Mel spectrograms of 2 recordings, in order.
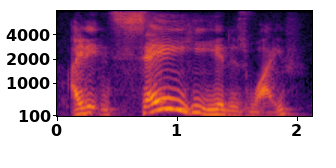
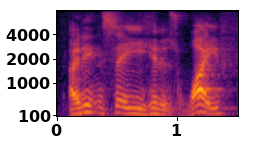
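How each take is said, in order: First: The word "say" carries the stress. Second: The word "wife" carries the stress.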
